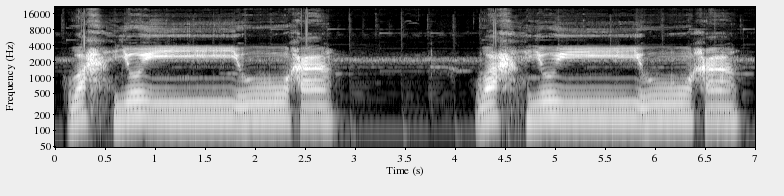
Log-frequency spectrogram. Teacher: mengucapkannya dengan memasukkan suara nun mati atau tanwin pada huruf sesudahnya dan dibaca dengan berdengung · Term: idgham bigunah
